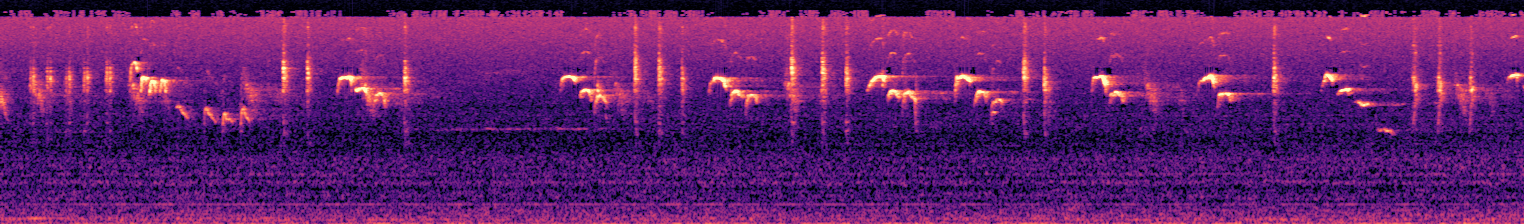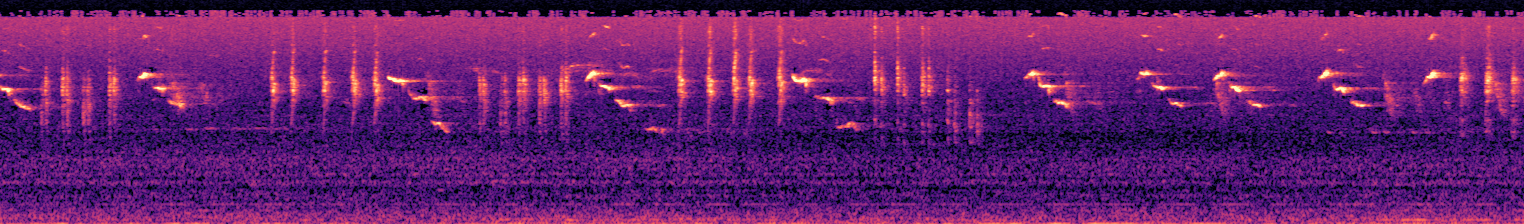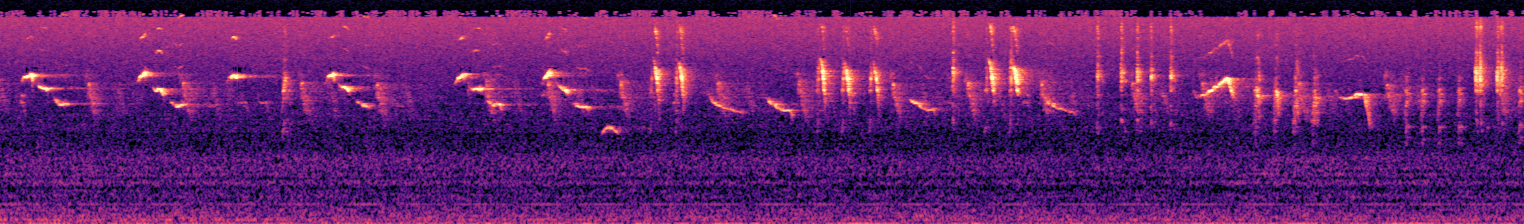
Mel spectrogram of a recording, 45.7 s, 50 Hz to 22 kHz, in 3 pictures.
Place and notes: Одесская ул., корпус, Москва, Россия - Birds singing in the morning
Birds are singing in the street. There is a construction site not far from the place, and the sound signals made by trucks can be heard.
Центральный федеральный округ, Россия, 2 June 2022, 07:08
